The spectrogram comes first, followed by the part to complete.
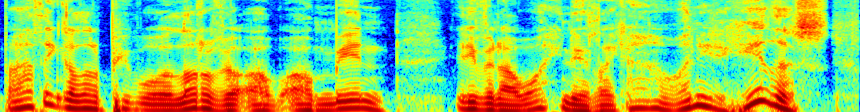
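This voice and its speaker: A man's voice: mid-range voice, animated, fast, dark tone, slightly rough, no echo, studio quality. A man co-hosting a podcast, encouraging his guest and dropping in Māori words. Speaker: podcast co-host. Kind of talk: casual chat.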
